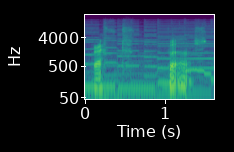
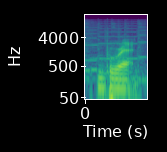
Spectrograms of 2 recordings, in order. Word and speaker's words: breadth: Okay, you kind of do pronounce the D, but like breadth. Breadth.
